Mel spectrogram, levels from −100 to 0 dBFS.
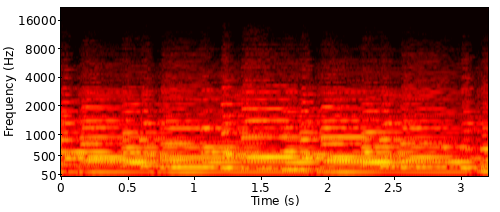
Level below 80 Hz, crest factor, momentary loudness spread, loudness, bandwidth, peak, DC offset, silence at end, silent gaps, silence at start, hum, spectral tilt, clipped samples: -78 dBFS; 12 dB; 4 LU; -37 LUFS; 9.4 kHz; -24 dBFS; under 0.1%; 0 s; none; 0 s; none; -8 dB/octave; under 0.1%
